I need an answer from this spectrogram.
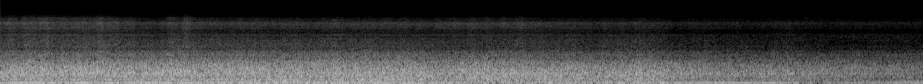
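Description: Passenger train running across a steel truss viaduct with a steady rumble, fading away over the last few seconds as it moves off into the distance.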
